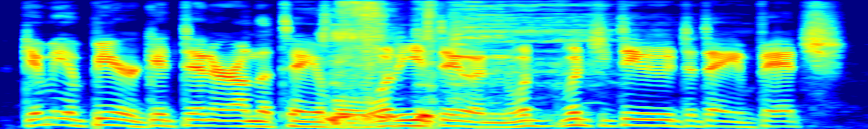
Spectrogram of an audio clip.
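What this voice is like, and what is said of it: Mocking imitation of another person. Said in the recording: “Is that your Aussie accent? ... No, that's me mocking my wonderful and beautiful fiance.”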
